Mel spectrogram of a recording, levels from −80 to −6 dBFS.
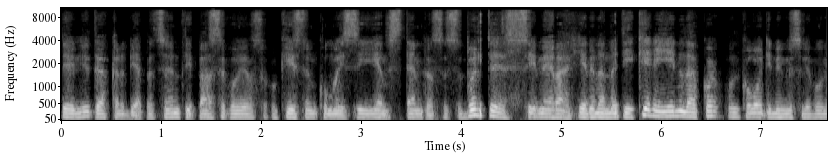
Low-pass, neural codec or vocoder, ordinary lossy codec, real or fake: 9.9 kHz; codec, 24 kHz, 0.9 kbps, WavTokenizer, medium music audio release; AAC, 32 kbps; fake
